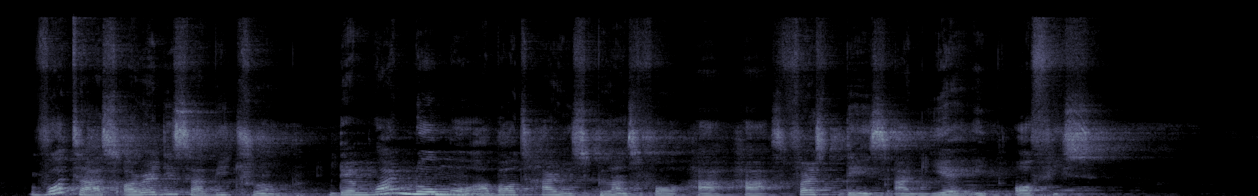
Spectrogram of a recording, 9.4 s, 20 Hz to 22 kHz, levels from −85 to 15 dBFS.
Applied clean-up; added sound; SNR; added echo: none; none; none; reverberation time 1.0 s.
